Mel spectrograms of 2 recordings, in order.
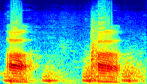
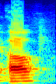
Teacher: अपेक्षा देखो अ बोले हैं अ अब आ बोलते हैं आ आ अ से थोड़ा ज्यादा समय ले रहा है ना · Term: दीर्घ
